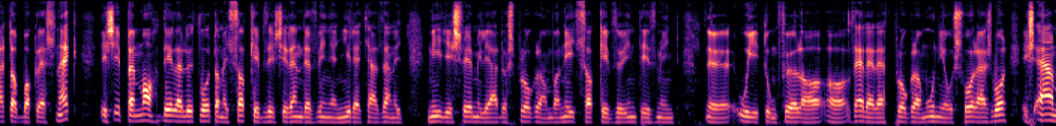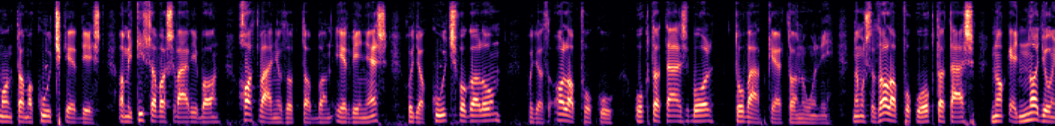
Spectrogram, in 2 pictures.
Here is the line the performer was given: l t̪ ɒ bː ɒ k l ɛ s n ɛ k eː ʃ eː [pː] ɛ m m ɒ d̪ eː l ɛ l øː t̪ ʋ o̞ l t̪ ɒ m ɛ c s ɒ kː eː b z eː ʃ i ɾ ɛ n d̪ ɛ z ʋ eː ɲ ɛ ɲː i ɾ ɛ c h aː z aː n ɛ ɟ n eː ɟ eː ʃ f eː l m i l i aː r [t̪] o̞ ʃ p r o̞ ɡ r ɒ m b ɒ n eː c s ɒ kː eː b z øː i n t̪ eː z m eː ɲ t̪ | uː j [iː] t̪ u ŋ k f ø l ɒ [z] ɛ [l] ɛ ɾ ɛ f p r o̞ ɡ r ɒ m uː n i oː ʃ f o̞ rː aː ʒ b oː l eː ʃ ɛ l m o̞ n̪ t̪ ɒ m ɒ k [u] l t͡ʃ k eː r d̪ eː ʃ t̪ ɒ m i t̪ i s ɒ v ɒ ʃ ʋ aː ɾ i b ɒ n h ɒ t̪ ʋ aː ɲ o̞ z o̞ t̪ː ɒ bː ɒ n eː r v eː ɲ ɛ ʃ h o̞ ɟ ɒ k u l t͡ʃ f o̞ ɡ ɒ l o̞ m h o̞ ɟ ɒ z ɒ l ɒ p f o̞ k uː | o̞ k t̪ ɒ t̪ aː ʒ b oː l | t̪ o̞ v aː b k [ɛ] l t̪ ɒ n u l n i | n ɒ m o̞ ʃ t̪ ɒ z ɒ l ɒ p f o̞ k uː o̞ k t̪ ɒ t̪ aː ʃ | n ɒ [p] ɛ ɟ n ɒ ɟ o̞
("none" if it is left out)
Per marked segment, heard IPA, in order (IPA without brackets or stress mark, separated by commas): pː, d̪, iː, z, ɾ, u, ɛ, k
